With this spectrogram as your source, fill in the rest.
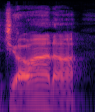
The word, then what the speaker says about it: Johanna: I'm assuming you don't pronounce the H in Johanna. So it's Joanna.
